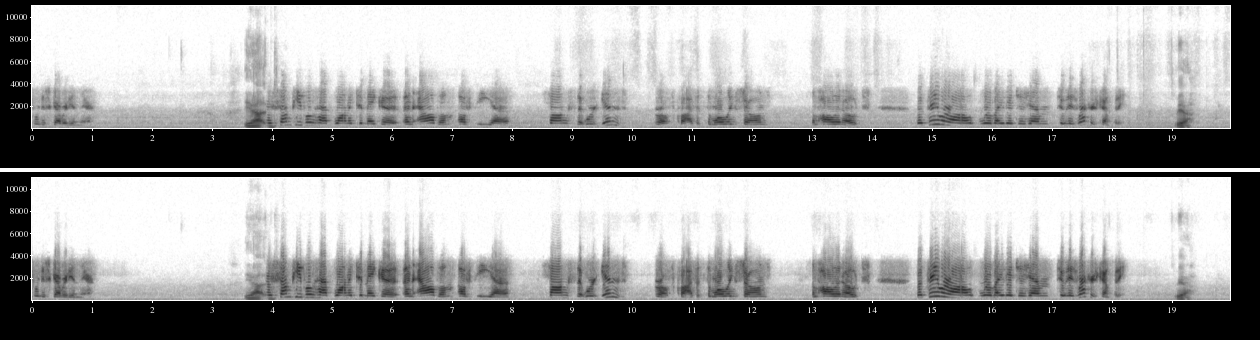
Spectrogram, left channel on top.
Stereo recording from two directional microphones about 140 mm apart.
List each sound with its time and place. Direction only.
0.0 s speech: 35° right (ahead or behind)
3.5 s speech: 25° left (ahead or behind)
3.9 s speech: 35° right (ahead or behind)
19.0 s speech: 20° left (ahead or behind)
